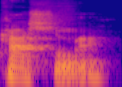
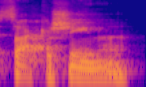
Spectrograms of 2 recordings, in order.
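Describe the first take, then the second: First: It is said with Japanese syllable-timed vowels. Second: It is said with American English vowels and stress. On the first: The speaker calls it right. "you're gonna say it all at once" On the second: The speaker calls it wrong. "instead of"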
